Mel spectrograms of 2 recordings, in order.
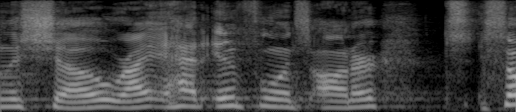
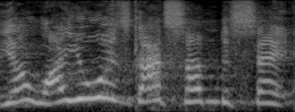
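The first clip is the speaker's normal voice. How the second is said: exasperated friend; 7 semitones higher, faster than usual. Retold or imitated. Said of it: "some people are always like".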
